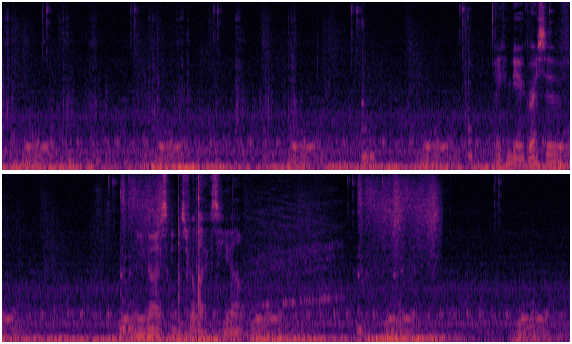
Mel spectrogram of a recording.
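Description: Soft game interface clicks sound now and then.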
